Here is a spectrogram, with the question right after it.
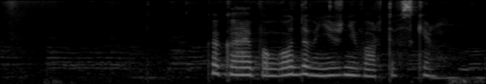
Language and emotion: Russian, neutral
